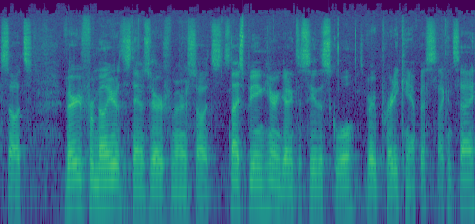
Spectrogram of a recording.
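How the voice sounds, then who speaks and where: A man in a New England accent, fairly low in pitch, with fairly even intonation and a very fast pace. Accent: New England American. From Western Massachusetts. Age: 20s. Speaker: brain injury prevention program manager. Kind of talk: talk to students. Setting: school audience.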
